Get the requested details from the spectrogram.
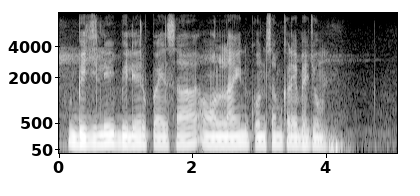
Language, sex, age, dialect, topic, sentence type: Magahi, male, 18-24, Northeastern/Surjapuri, banking, question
